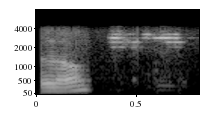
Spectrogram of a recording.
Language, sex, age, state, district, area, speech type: Sindhi, male, 60+, Delhi, South Delhi, urban, conversation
